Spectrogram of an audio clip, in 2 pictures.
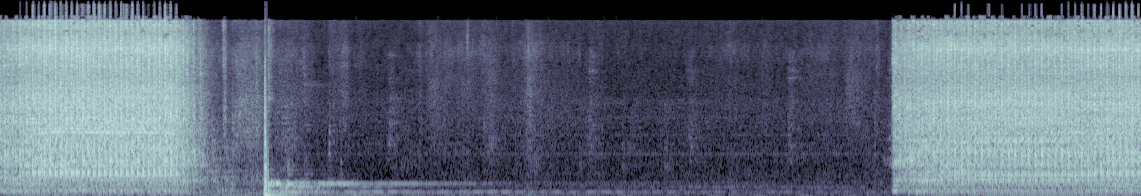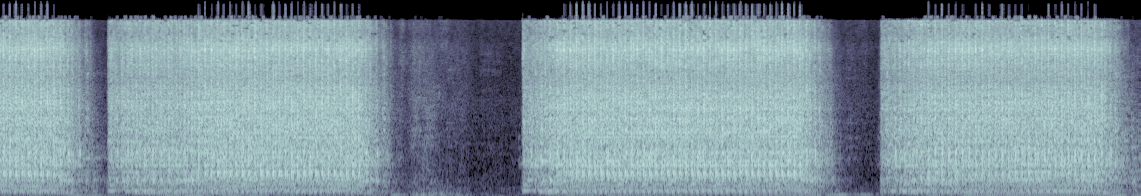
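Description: A serger runs in several loud, buzzing bursts with a rattling, vibrating edge from the table beneath it, separated by short pauses and one quiet stretch after a thump.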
